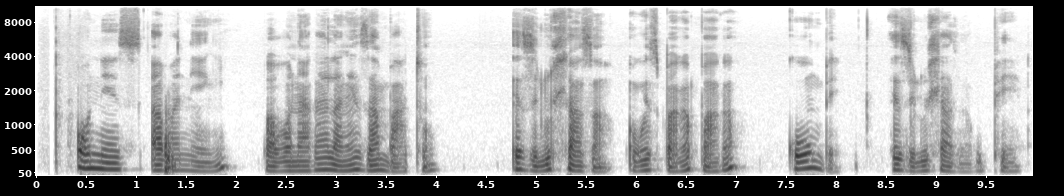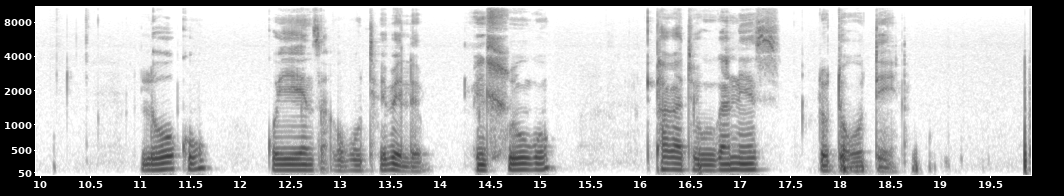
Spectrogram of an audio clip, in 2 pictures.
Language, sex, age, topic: North Ndebele, male, 25-35, health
